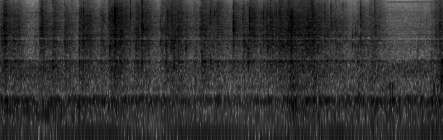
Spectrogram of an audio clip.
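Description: Paper and a book being handled: a string of short, crisp rustles and light knocks.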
